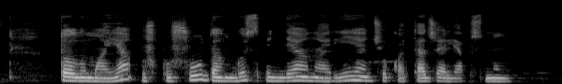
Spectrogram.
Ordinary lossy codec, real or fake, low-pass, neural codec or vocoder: AAC, 48 kbps; real; 10.8 kHz; none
